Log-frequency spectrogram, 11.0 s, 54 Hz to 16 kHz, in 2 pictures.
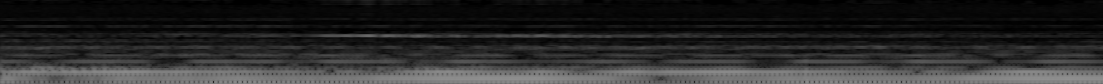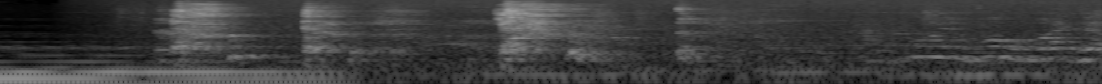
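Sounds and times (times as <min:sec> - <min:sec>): person coughing harshly: 0:06.2 - 0:09.2.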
